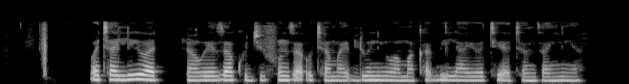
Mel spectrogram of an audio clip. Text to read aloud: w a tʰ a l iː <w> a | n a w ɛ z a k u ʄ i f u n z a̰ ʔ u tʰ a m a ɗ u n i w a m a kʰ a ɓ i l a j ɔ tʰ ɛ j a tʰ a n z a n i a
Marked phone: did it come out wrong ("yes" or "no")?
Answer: no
